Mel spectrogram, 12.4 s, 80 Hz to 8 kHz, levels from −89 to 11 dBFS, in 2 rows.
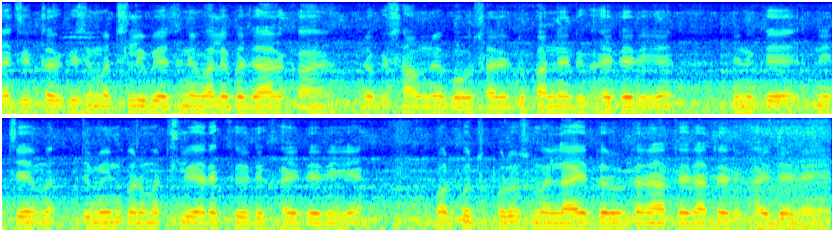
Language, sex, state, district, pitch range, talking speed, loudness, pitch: Hindi, male, Chhattisgarh, Bastar, 105-115 Hz, 200 wpm, -22 LUFS, 110 Hz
